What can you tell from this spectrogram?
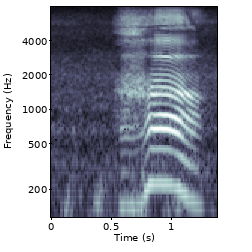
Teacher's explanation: ہا کی آواز ہم سینے سے نکالیں گے، بھاری آواز.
